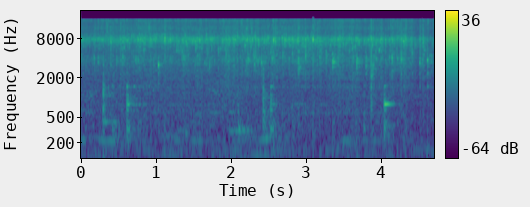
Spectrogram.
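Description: Pointed gourds sizzling in hot oil in a nonstick kadai, with a few light clicks of the spatula as the fried pieces are lifted out.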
